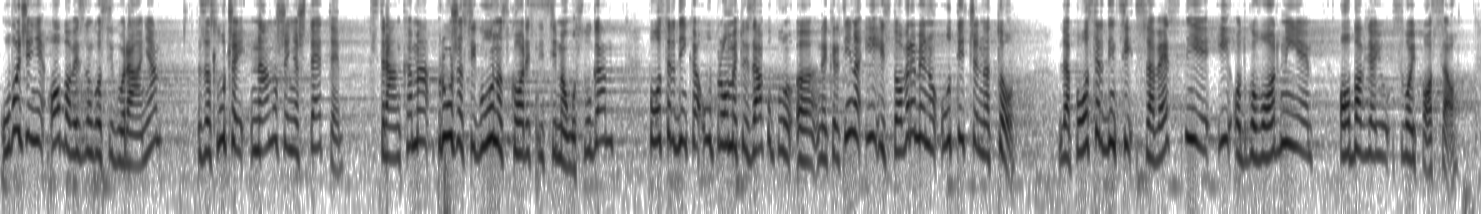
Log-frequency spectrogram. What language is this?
Serbian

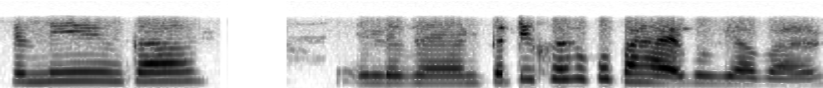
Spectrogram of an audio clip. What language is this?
Santali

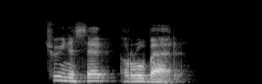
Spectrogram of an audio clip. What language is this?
Central Kurdish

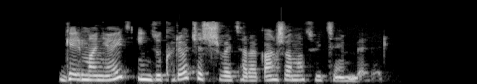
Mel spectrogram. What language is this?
Armenian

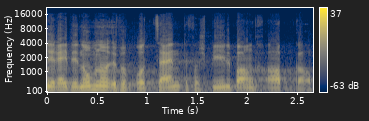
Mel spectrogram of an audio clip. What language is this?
Swiss German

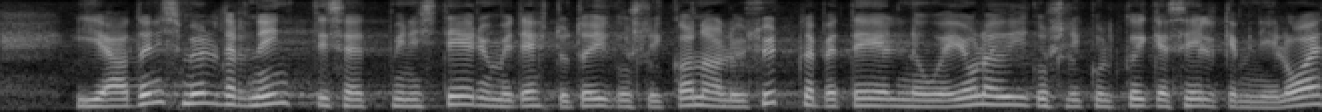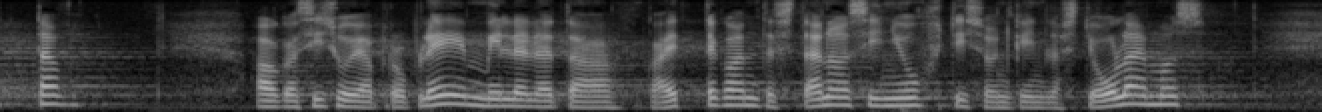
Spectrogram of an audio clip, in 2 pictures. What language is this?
Estonian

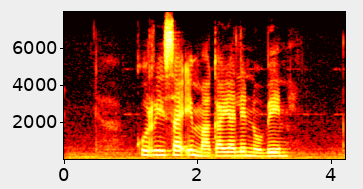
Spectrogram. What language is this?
Tsonga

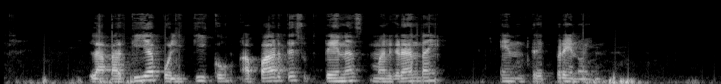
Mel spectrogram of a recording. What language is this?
Esperanto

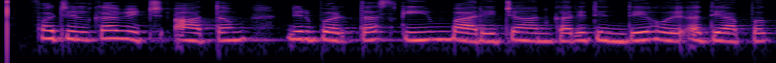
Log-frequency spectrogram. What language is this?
Punjabi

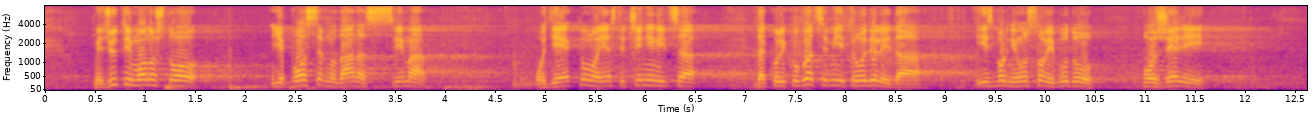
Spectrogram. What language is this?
Serbian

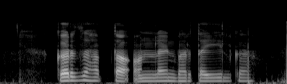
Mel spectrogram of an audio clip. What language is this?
Marathi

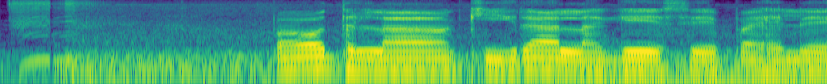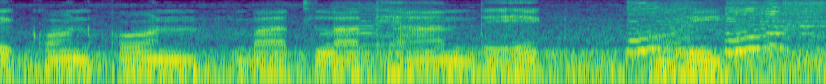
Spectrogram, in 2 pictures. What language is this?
Chhattisgarhi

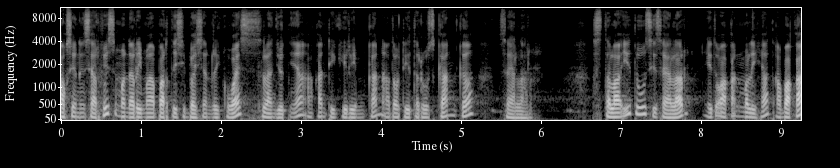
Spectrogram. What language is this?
Indonesian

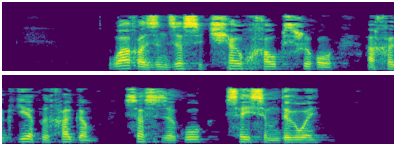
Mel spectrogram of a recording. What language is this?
Abkhazian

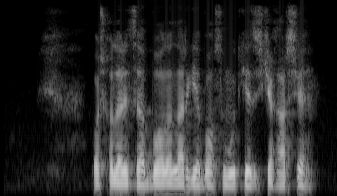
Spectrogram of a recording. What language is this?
Uzbek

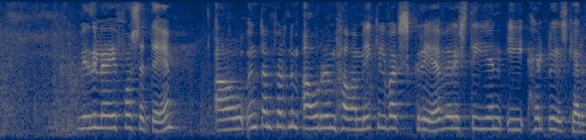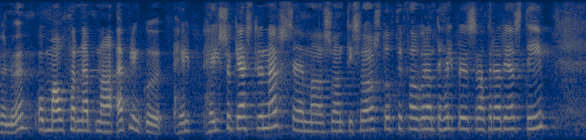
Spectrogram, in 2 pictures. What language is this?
Icelandic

